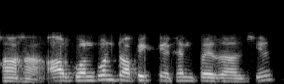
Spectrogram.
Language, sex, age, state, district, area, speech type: Maithili, male, 30-45, Bihar, Madhubani, rural, conversation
